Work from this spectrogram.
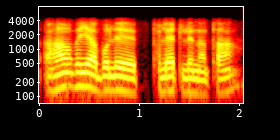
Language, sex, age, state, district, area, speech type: Hindi, male, 18-30, Bihar, Begusarai, rural, conversation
